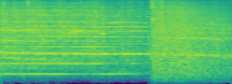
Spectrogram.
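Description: A steady held tone for about a second and a half, then a loaded barbell with Eleiko bumper plates dropped from overhead onto the lifting platform: one heavy crash, the loudest sound, echoing in the hall.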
